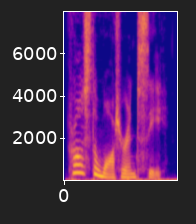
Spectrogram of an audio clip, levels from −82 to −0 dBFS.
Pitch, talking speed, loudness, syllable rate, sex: 220 Hz, 210 wpm, -16 LUFS, 5.0 syllables/s, female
